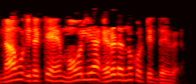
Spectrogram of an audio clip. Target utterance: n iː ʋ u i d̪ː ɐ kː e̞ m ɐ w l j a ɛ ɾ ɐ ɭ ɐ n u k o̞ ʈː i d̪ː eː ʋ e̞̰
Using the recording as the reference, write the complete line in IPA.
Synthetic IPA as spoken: n aː ʋ u i d̪ ɐ kː e̞ m ɐ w l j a ɛ ɾ ɐ ɽ ɐ nː u k o̞ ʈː i d̪ː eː ʋ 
